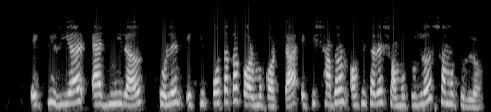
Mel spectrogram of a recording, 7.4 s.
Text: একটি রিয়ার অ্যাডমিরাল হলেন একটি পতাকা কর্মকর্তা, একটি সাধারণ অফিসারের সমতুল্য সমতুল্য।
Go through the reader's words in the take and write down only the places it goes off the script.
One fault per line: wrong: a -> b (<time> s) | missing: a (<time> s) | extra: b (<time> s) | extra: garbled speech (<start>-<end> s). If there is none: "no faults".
no faults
